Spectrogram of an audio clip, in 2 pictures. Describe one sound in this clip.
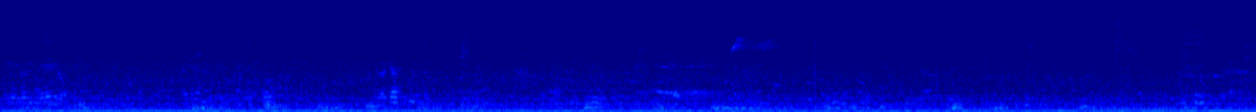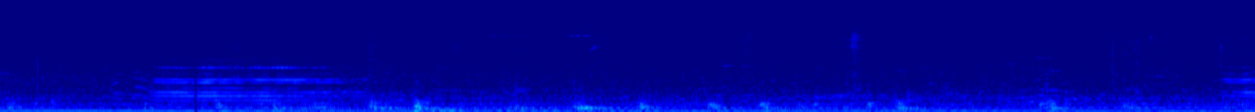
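A sparse crowd murmurs faintly in a large open arena.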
